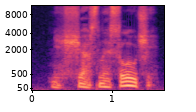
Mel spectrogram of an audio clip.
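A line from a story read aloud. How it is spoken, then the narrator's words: Near whisper. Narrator (Russian): повторил Стью чуть ли не шепотом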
